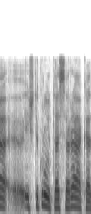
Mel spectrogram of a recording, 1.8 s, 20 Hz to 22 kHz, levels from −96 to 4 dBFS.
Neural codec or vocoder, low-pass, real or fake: none; 7.2 kHz; real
